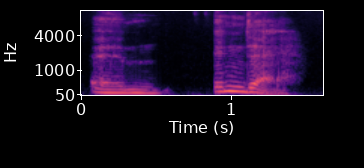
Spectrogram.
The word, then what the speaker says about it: Indeh: Indeh, which is I-N-D-E-H, which is a story of the Apache Wars.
